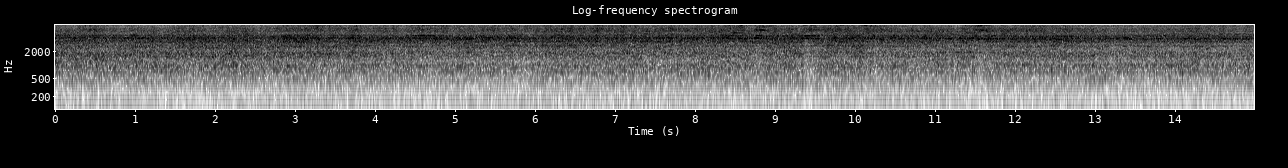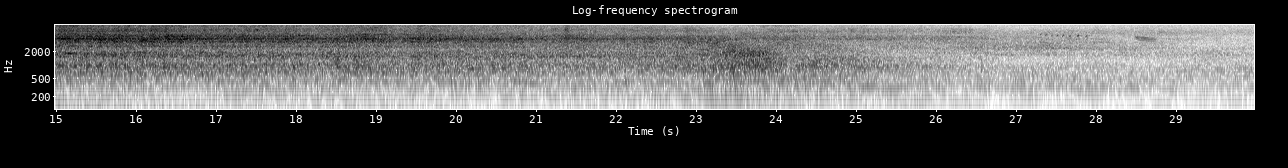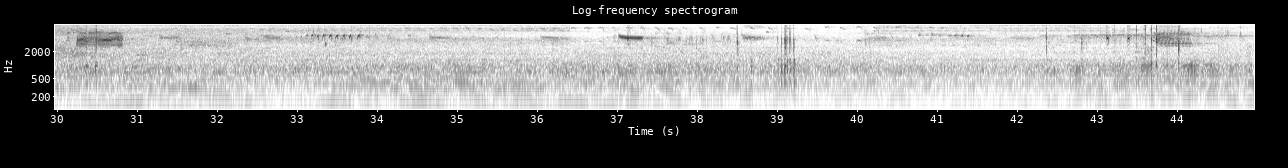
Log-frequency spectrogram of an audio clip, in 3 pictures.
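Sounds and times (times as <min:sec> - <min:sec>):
train wheels rushing on rail: 0:00.0 - 0:44.9
birds chirping and trilling: 0:30.0 - 0:44.9.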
